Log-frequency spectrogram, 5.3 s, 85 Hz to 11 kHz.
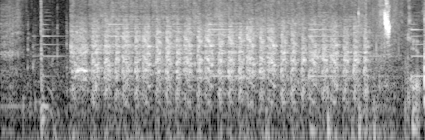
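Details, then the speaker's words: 2012 Dodge Caravan/Chrysler Town & Country 3.6L, misfire complaint, cranking compression sound test. The starter cranks with a lumpy, uneven beat, some strokes weaker than others, indicating a low compression problem. "우리 같이 훈련된 귀에는 이미 이 차량의 문제가 밝혀진 겁니다 압축 문제입니다"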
